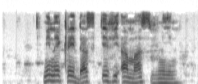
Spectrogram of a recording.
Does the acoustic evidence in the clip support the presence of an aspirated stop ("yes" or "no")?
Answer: no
